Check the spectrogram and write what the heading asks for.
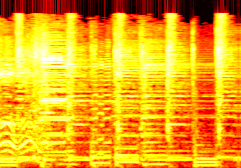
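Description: Norteño music: a button accordion plays a melodic fill between sung verses over a steady, repeating bass line.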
